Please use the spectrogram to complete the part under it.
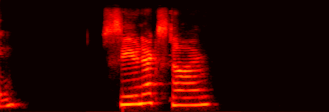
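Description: A second woman answers warmly over an online call.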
